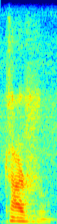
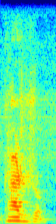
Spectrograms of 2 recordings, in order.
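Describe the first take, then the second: The two takes are said the same way.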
